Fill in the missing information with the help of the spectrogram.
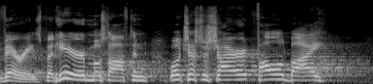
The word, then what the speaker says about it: Worcestershire: The accent is on the first syllable of the word. So, Worcestershire, right? Worcestershire. Or, depending on what part of England you're from, because this is a town there, right? It might be Worcestershire.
